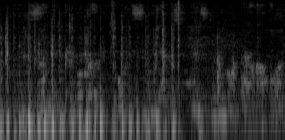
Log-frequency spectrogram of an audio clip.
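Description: Typing on a computer keyboard: a rapid run of key clicks.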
